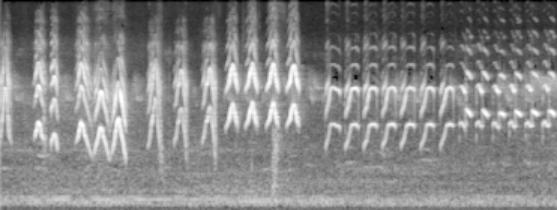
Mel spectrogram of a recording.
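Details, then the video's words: Black-naped oriole song copying oriental magpie-robin and ambulance siren sounds: loud rising-falling chevron notes in quick sets, then a long run of upward-flicked chips, and finally fast stuttering notes near the end. "KEPODANG EMAS TELER BONGKAR ISIAN MURAI BATU DAN SIRENE AMBULANCE"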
